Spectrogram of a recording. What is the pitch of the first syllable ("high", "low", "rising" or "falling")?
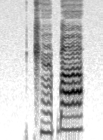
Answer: low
